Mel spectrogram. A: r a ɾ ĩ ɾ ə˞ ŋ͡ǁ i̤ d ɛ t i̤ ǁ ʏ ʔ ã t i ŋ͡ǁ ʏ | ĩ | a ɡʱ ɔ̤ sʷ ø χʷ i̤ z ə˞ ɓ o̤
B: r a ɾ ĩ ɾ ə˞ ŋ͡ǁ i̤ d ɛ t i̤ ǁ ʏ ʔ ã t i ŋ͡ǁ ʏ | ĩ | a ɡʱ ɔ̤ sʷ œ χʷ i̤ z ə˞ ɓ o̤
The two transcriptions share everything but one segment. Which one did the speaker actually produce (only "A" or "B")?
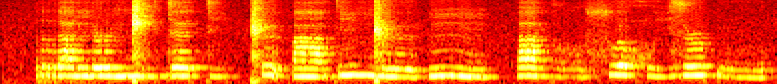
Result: B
